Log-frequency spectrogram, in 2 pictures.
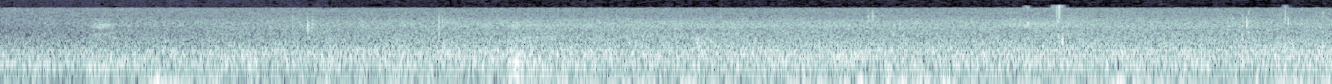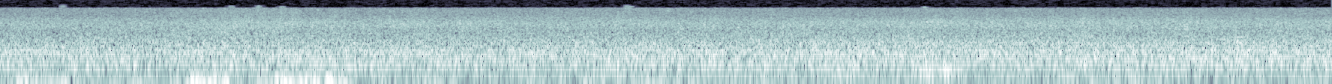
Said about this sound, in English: The wind in the mountains.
